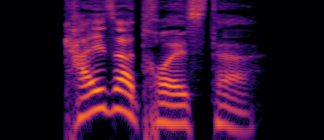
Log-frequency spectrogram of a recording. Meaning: inflection of kaisertreu: 1. strong/mixed nominative masculine singular superlative degree 2. strong genitive/dative feminine singular superlative degree 3. strong genitive plural superlative degree
- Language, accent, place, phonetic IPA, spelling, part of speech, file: German, Germany, Berlin, [ˈkaɪ̯zɐˌtʁɔɪ̯stɐ], kaisertreuster, adjective, De-kaisertreuster.ogg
